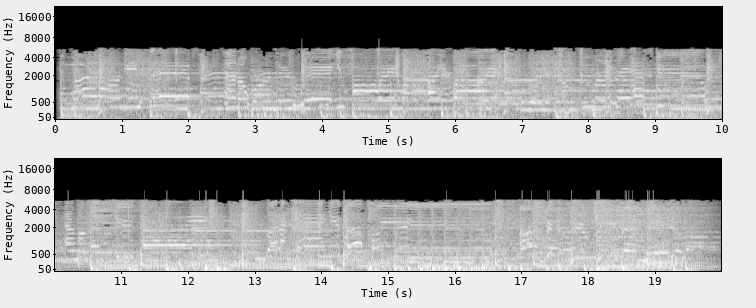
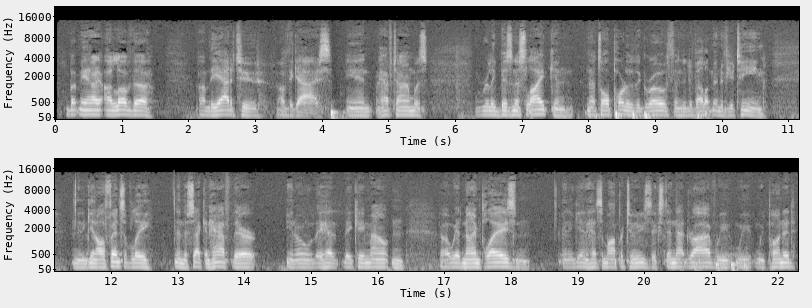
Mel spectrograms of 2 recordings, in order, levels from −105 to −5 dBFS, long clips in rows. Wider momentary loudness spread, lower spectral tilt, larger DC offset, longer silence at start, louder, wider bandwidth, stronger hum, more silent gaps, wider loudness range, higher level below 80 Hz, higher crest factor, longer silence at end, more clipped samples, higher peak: second, 5 LU vs 15 LU; first, -7.5 dB/octave vs -4 dB/octave; neither; about the same, 0.05 s vs 0.1 s; first, -12 LUFS vs -21 LUFS; second, 7.4 kHz vs 14 kHz; neither; neither; about the same, 3 LU vs 3 LU; first, -22 dBFS vs -42 dBFS; second, 12 dB vs 20 dB; about the same, 0 s vs 0 s; neither; about the same, 0 dBFS vs -2 dBFS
